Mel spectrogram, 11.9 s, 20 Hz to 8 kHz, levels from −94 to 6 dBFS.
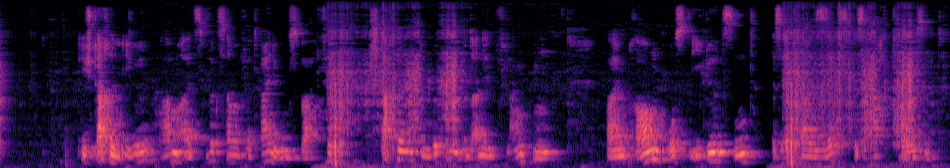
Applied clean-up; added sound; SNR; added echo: classical method log-MMSE.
